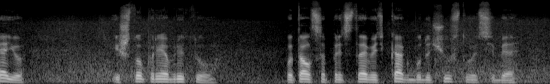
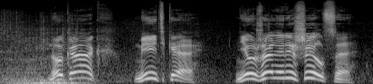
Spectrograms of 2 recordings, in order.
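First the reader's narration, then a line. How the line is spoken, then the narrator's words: Cheerful shout. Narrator (Russian): весело закричал он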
